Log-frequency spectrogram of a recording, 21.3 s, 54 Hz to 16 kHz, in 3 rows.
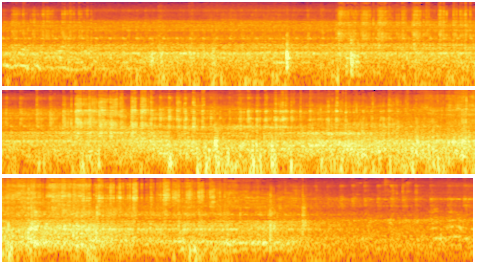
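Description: A 16mm-scale garden railway locomotive and its train running over the track on an overhead bridge, a rapid clattering beat that grows louder as it approaches, is loudest as it passes overhead and falls away near the end. A single sharp click comes about four seconds in.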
